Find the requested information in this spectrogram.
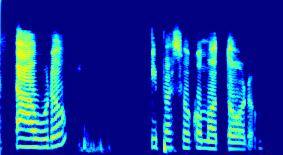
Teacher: de lo que era diptongo se convierte en una sola vocal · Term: monoptongo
